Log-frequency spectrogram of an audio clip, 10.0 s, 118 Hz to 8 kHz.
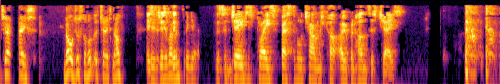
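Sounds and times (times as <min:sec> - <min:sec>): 
speech: 0:00.0 - 0:08.1, 0:09.3 - 0:09.9
harsh coughs: 0:09.3 - 0:10.0.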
